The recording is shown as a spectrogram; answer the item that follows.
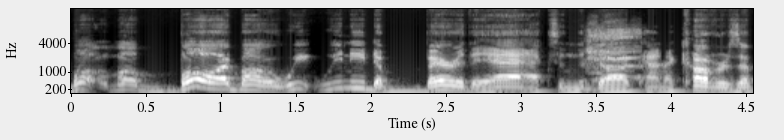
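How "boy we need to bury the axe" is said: cartoon rooster voice, higher, louder and slower. Retelling a favorite cartoon scene where he talks to the dog, Foghorn Leghorn impression. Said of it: "my favorite all time of Foghorn Leghorn is where he goes".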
